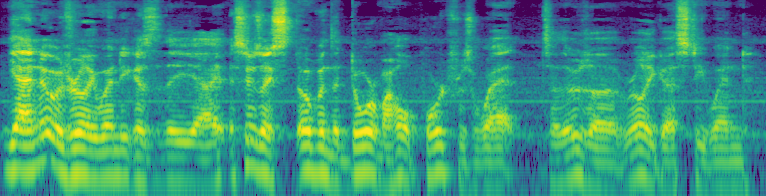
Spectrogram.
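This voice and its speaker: A man's voice: on the low side, quick pace. A man chatting casually on air as a radio hobbyist, over a two-way radio. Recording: very noisy radio transmission.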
